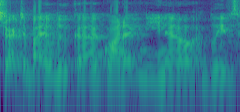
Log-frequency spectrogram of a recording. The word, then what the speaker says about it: Luca Guadagnino: It's directed by Luca Guadagnino, I believe is how you pronounce his name.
